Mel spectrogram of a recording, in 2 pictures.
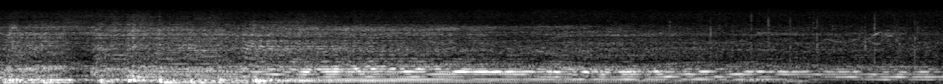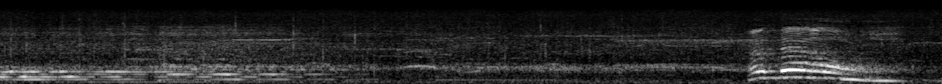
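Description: Live rock band ending a song: the full band with drums plays until about two seconds in, then a held chord rings on and fades away over several seconds. Near the end a voice calls out in one drawn-out note that rises and falls in pitch.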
